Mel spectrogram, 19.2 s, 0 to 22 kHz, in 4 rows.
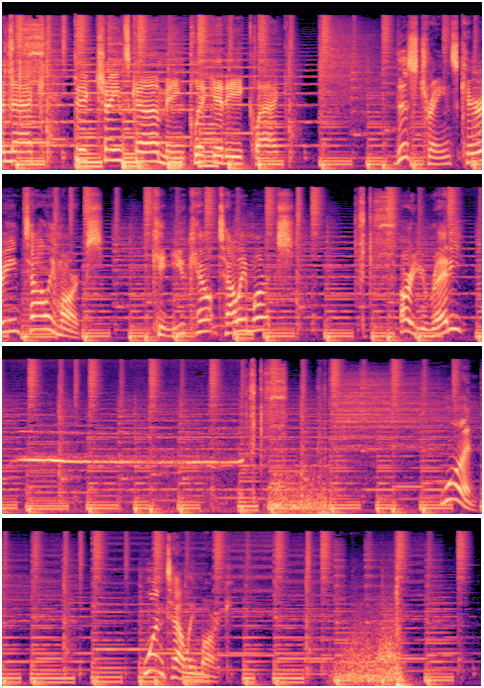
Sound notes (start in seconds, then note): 9.7 SFX: Train whistle; 12.0 SFX: Camera Shutter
